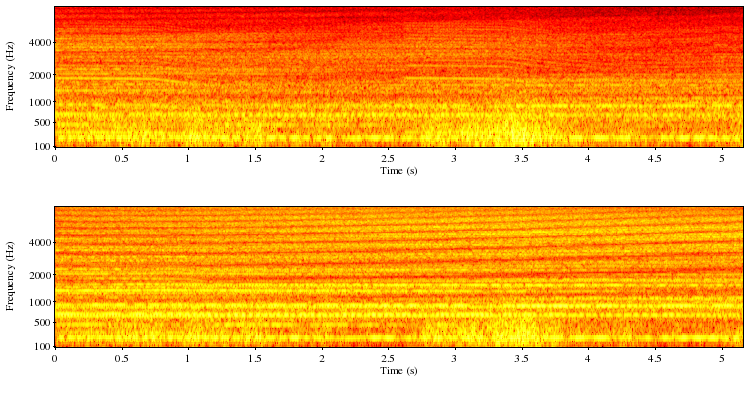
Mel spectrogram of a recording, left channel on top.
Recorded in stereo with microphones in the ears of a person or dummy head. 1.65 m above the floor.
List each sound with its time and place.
0.0 s a drone: 40° right (ahead or behind); by 5.2 s 85° right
